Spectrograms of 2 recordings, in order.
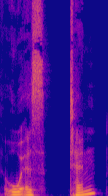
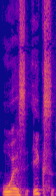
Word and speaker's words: OS X: Ich sage immer OS X und es ist völlig richtig, weil er schreibt OS X, das X steht eben für römisch 10 und das heißt OS 10, weil es ja als die Nachfolge von Mac OS 9 damals war.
